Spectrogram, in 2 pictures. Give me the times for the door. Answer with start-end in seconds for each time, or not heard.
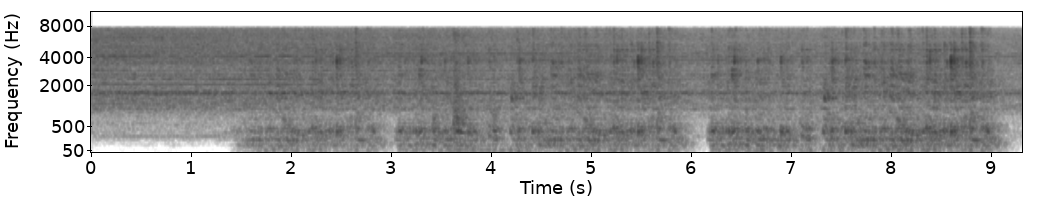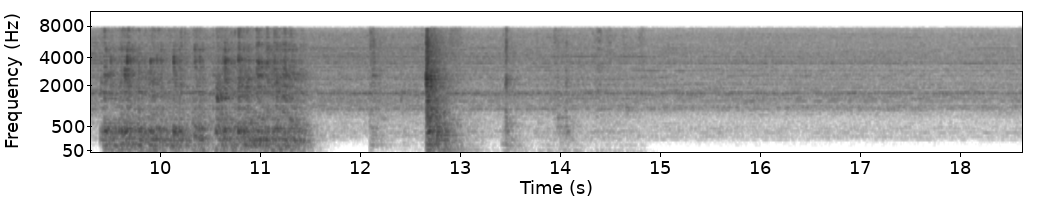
3.4-4.3, 12.1-14.7.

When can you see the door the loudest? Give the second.
13 s.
